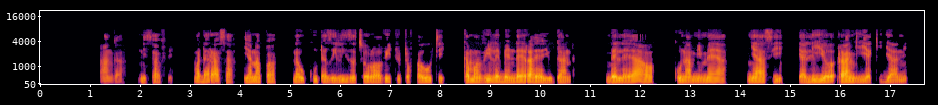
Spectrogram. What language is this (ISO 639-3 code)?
swa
